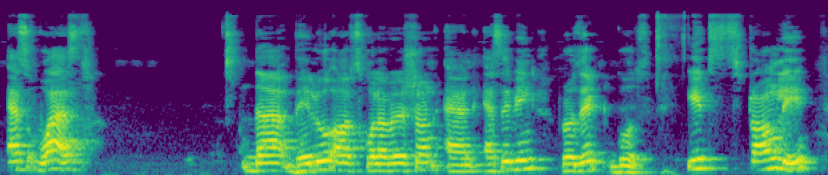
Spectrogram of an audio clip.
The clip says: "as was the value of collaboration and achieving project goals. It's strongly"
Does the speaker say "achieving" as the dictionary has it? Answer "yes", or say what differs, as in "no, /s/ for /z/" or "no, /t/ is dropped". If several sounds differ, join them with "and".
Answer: no, /s/ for /tʃ/ and /b/ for /v/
